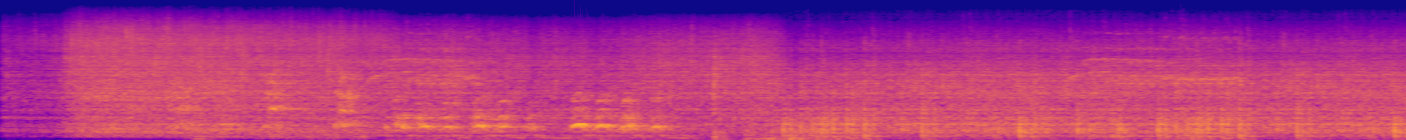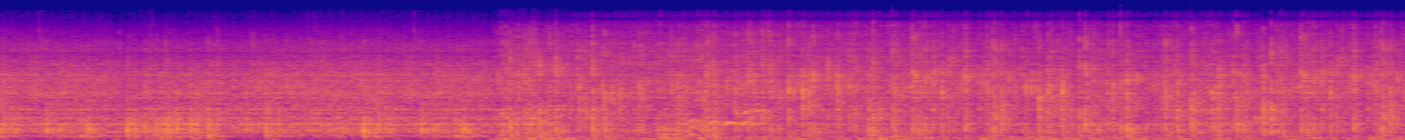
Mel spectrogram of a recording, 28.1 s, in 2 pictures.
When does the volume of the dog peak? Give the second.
6 s.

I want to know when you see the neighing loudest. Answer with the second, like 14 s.
21 s.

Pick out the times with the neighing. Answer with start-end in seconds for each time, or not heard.
3.9-4.8, 10.8-12.4, 20.6-21.8.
